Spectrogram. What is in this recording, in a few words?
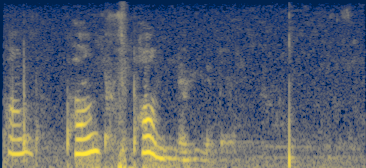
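"pump", spoken word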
